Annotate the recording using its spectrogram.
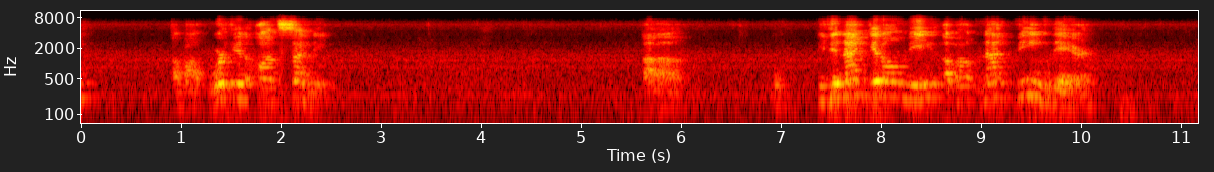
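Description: A man speaks with emphasis into a microphone in a large room, heard over a loudspeaker, in short bursts with pauses.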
